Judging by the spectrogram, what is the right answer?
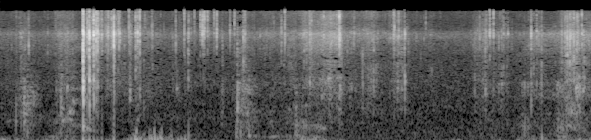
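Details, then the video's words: Meri, an elephant, eating sugarcane: sharp cracks and crunching bursts as the cane snaps, with rustling between bites and a heavy low thud. "ASMR Elephant eating sugarcane พี่เมรีกินอ้อย"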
